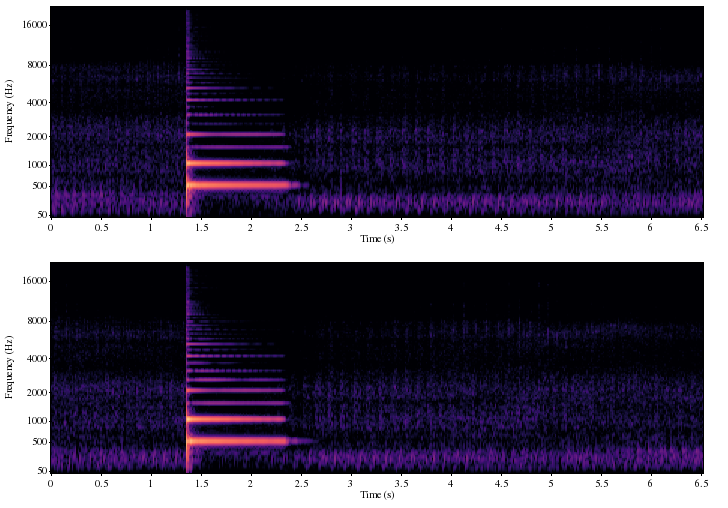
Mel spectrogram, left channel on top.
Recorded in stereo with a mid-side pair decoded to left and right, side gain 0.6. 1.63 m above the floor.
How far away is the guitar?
About 1.1 m.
